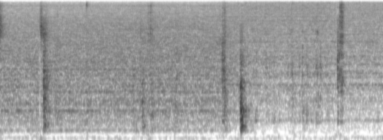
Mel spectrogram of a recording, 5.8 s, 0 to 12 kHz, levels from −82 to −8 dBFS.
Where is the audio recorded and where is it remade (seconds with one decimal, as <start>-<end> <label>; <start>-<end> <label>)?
0.0-3.1 recorded; 3.1-4.9 remade; 4.9-5.8 recorded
